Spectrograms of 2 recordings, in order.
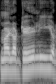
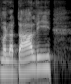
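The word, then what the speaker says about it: Møller Dæhli: auch mit drei Toren und dann natürlich noch Mats Möller-Döli oder Mats Möller-Dali, äh, muss man so ein bisschen nuschelig aussprechen, habe ich gehört, äh, die norwegischen Namen.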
